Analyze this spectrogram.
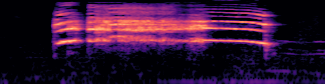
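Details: Village rooster in Tabulahan, Mamasa regency, Indonesia, giving a full crow of about two seconds. A short opening note breaks off, then a long, loud, rich tone sustains and dips slightly before stopping abruptly.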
